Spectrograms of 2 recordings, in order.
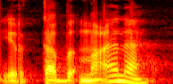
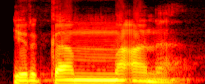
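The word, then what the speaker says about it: ارْكَبْ مَعَنَا: Nah, saya bilang setelah selesai, Pak, bacanya bukan irkab ma'ana, tapi irkam ma'ana. Itu ada tasydid di mana? Di mim, gitu ya.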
